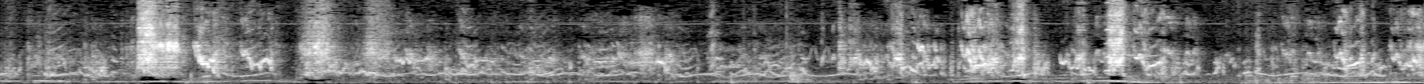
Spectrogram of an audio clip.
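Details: Budgerigars in a breeding colony, many birds chattering at once: dense warbled twitters and squawks, with wavering lower notes beneath the constant high chirping.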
